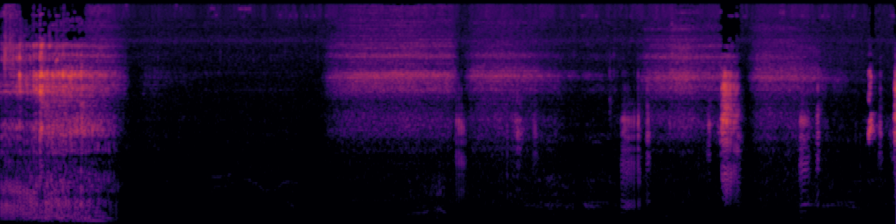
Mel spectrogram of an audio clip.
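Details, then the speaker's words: Adult man grinding his teeth in his sleep (sleep bruxism): brief, gritty scraping and crunching bursts, described as blackboard-like. "I think going to start jaring again in a minute he'll crunch his teeth get it in the most Blackboard type of way let's"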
